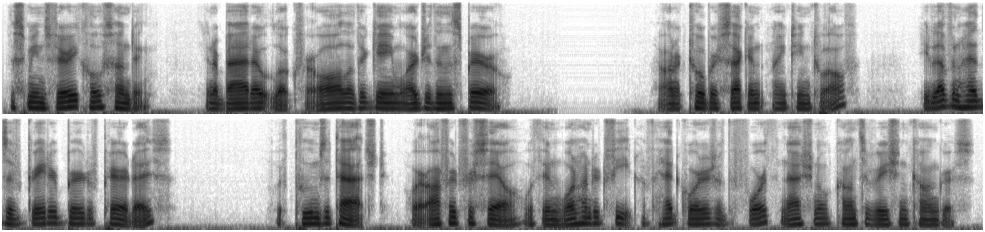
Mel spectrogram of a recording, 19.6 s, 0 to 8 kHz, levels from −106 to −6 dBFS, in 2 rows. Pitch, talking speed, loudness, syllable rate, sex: 105 Hz, 150 wpm, -19 LUFS, 5.5 syllables/s, male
